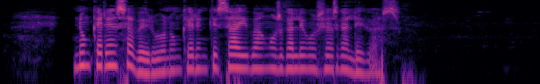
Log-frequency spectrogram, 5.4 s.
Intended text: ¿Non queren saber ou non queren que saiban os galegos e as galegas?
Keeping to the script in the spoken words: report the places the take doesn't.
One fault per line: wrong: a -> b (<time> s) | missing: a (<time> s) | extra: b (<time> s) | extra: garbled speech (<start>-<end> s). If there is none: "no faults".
no faults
